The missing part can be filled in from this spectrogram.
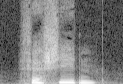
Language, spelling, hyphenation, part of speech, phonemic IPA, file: German, verschieden, ver‧schie‧den, verb / adjective / adverb, /fɛɐ̯ˈʃiːdn̩/, De-verschieden.ogg
- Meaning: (verb) past participle of verscheiden; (adjective) 1. deceased 2. different 3. several, various, miscellaneous; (adverb) differently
